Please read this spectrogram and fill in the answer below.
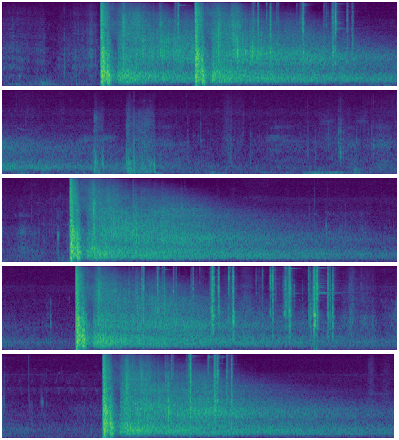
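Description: Scoped bolt-action rifles fired single shots: five cracks in all, two about a second apart near the start, then one every five seconds or so. Each shot is followed by a long rolling echo that fades over several seconds, with short sharp clicks after some of the shots.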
